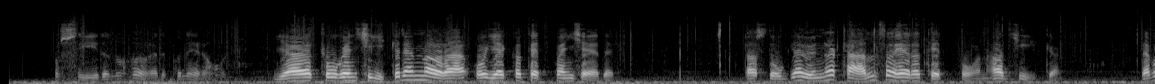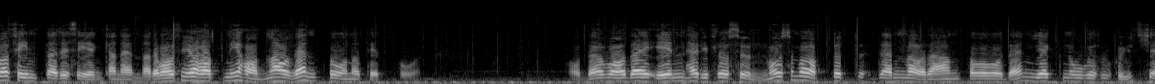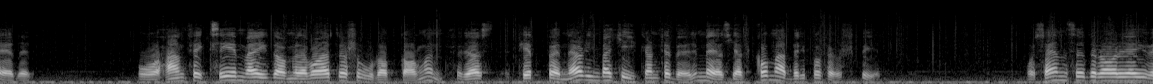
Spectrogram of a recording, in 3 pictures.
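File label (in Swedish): Sunnemo Värmland, svenska sagor dialekter; Folkminnen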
